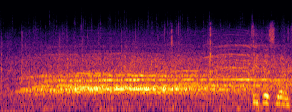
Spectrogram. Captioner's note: attendees cheering and applauding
